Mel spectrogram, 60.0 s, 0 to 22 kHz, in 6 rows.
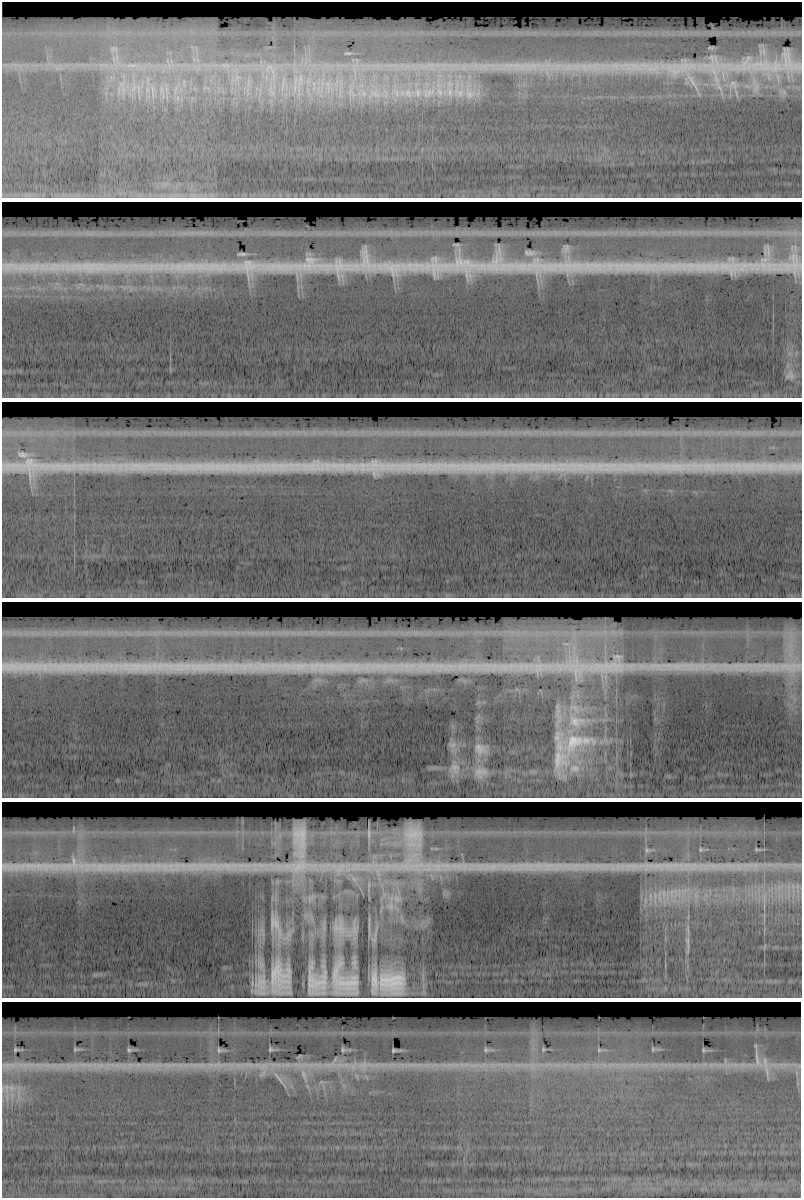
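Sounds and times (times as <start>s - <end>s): high-pitched insect drone: 0.2s - 59.9s.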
